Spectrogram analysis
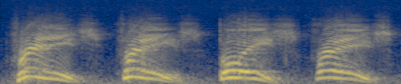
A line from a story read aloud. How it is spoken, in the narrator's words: he hollered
